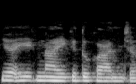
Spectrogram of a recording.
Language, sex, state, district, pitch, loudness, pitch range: Garhwali, female, Uttarakhand, Tehri Garhwal, 175 Hz, -13 LUFS, 165-185 Hz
